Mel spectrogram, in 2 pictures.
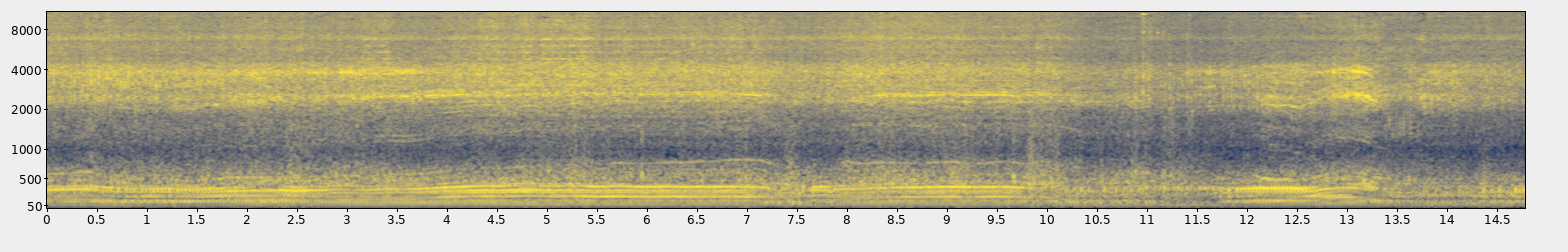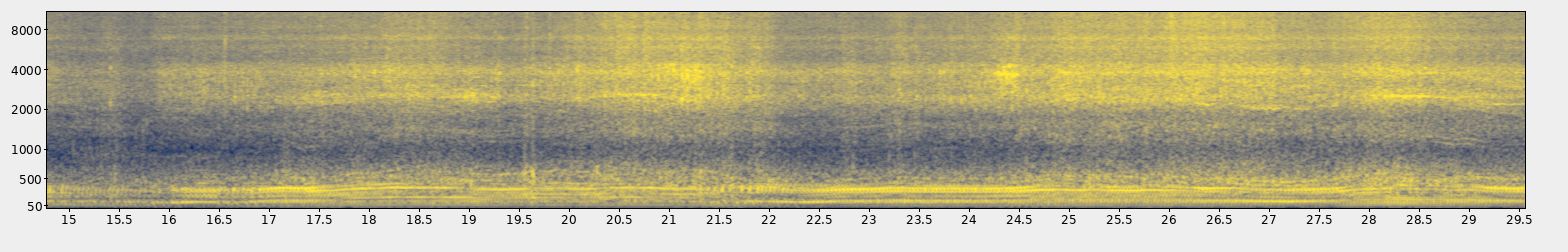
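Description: Motorcycle engine running while riding along a rough, overgrown dirt track, its revs rising and falling repeatedly as the throttle is opened and closed.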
